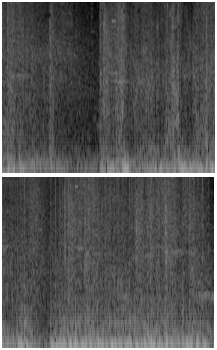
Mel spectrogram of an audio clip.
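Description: Dense automatic gunfire rattles through a fight in the shooter game Outriders, with bursts and booms overlapping almost continuously at close range.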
